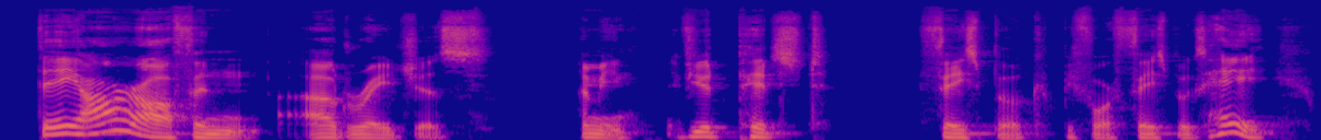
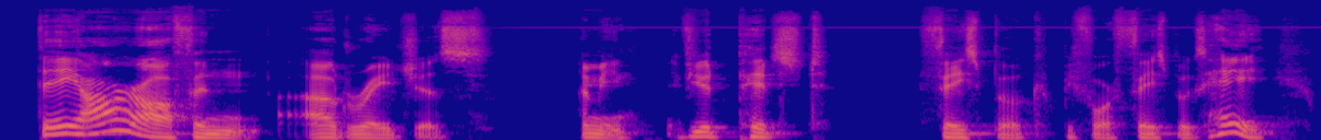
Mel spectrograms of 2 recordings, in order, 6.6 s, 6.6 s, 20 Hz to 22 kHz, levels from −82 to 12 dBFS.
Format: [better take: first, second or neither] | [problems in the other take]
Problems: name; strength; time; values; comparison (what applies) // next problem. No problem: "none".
first | high-pitched whine; faint; from 2.5 s on; 9.5 kHz, 30 dB below the speech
